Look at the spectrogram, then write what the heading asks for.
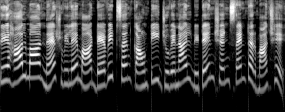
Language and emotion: Gujarati, neutral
